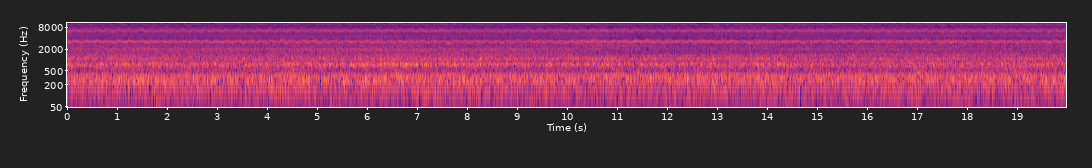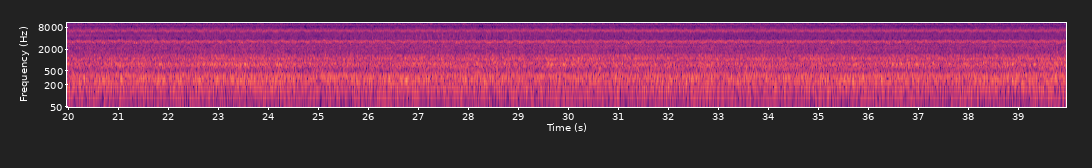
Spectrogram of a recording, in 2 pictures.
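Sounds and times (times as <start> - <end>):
metal lathe droning: 0.0 - 31.9.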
